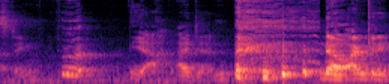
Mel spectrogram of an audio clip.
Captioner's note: laughs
